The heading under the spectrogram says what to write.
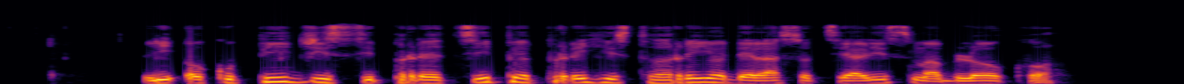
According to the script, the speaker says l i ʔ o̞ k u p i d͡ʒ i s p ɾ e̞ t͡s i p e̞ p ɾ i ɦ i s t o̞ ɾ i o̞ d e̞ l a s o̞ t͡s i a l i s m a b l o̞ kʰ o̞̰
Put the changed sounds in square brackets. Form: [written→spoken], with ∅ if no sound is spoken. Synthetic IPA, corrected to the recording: l i ʔ o̞ k u p i d͡ʒ i s p ɾ e̞ t͡s i p e̞ p ɾ i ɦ i s t o̞ ɾ i o̞ d e̞ l a s o̞ t͡s i a l i s m a b l o̞ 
